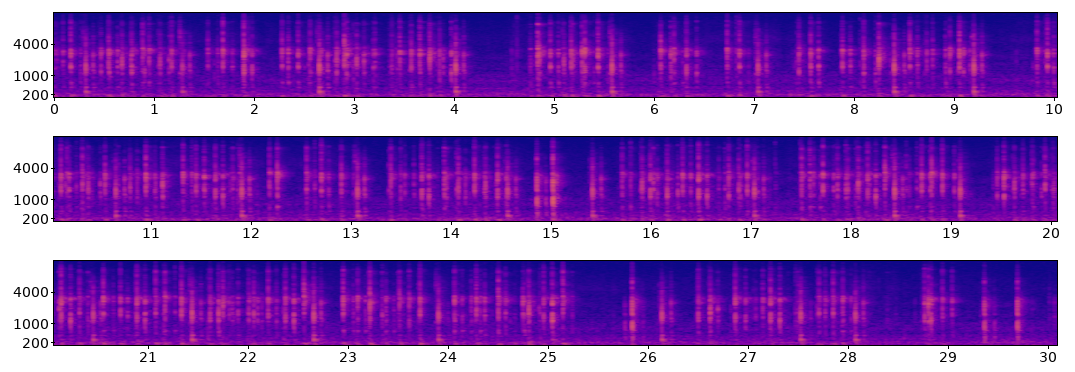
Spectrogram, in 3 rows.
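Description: Fast, continuous typing on an Endless 80 tenkeyless mechanical keyboard: rapid runs of keystrokes broken by several short pauses.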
